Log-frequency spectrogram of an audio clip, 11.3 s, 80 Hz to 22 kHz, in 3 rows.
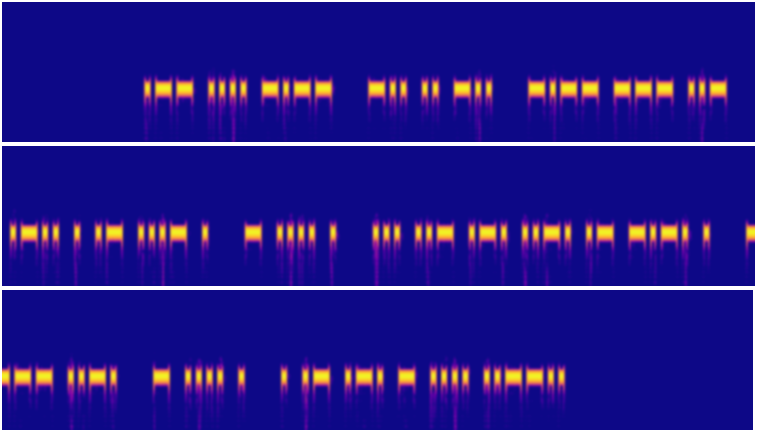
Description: Morse code, heard as a keyed tone, about 46 wpm, 700 Hz. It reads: WHY DID YOU LEAVE THE SURFACE OF THE EARTH?
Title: Sentences from Top 1000 Words - Review Part 3 - 45wpm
